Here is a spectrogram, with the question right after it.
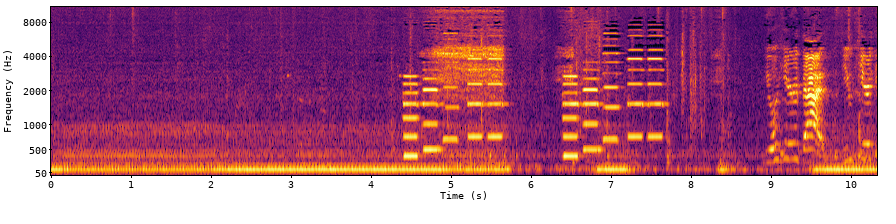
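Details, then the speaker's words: Ventilator high-priority alarm on a PB 840 ventilator, shown red on screen: over a steady low machine hum, a rapid melodic burst of high beeps at changing pitches, repeating; high-priority alarms sound different from lower-priority ones. "I'm going to show you the differences in the alarms but this is high priority you can tell by the sound of it also anything that comes up in red on the screen is high priority"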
